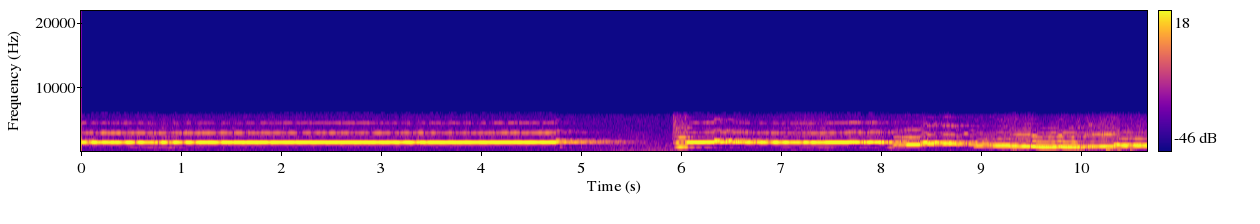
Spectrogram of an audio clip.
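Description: Shinobue, the Japanese bamboo transverse flute, playing solo. It holds one long high note for about five seconds, fades away for a breath, then comes back in on a new note and falls stepwise through a descending phrase near the end.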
